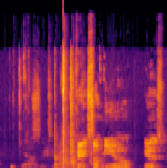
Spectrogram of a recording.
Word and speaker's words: mu: work okay that's another Greek letter okay so mu is it's pronounced mu and it's like it's kind of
